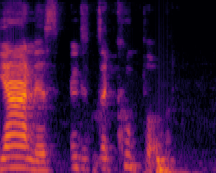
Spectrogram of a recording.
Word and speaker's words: Antetokounmpo: We're going to start with the first one, a healthy Anthony Davis at his best, or a Giannis Antetokounmpo.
